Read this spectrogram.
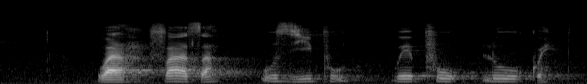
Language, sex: Zulu, male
